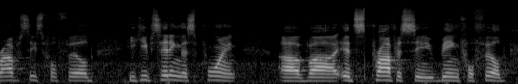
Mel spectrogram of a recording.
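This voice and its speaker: A man with a high pitch speaks in a raised, projected voice, his tone bright and sharp and his intonation fairly even. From Russia, moved to US as a child; grew up in Cincinnati and Seattle. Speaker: preaching student. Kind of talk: sermon; personal testimony. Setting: church. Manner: casual, many fillers.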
